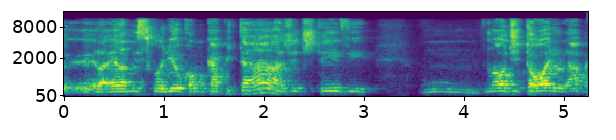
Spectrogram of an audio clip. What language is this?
Portuguese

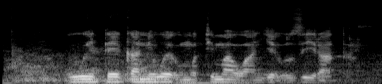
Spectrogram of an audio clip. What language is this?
Kinyarwanda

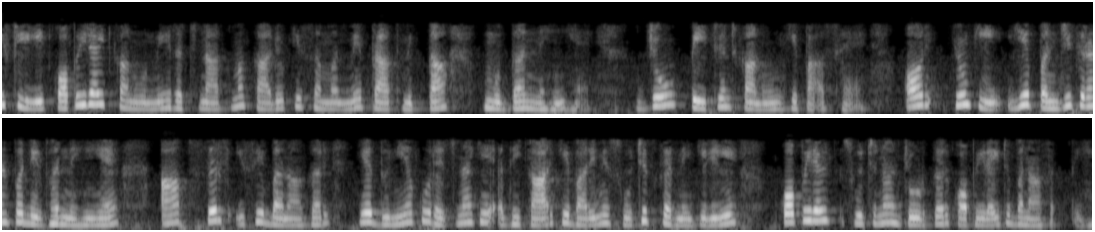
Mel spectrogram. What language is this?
Hindi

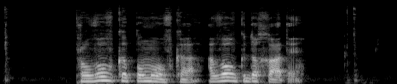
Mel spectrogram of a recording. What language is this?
Ukrainian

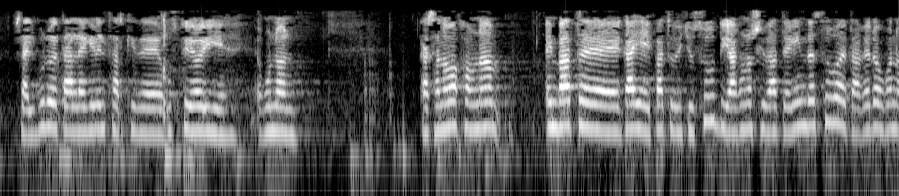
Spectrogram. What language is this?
Basque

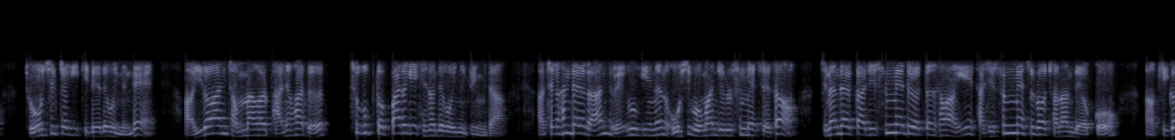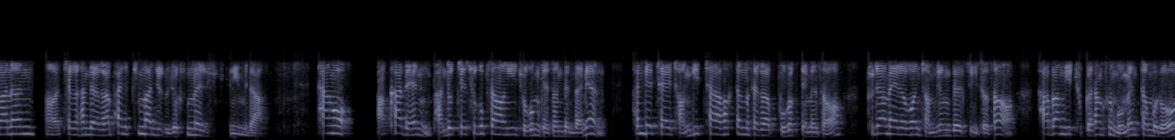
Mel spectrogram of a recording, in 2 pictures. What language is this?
Korean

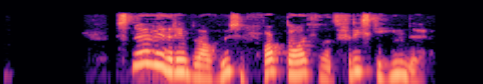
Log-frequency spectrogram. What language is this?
Western Frisian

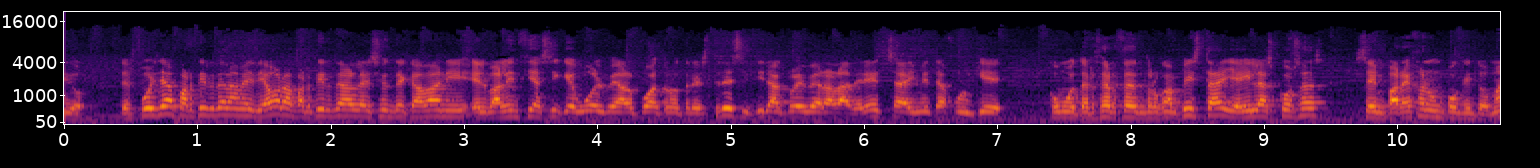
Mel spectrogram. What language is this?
Spanish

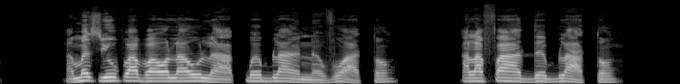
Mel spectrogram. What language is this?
Ewe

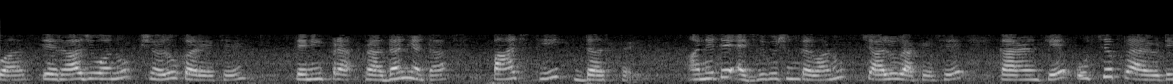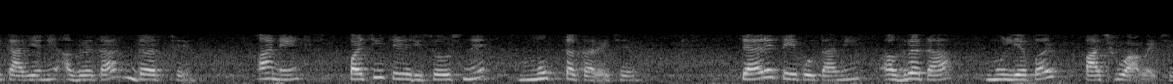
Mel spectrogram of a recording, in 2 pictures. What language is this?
Gujarati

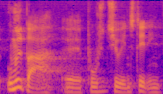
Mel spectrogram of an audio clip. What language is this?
Danish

